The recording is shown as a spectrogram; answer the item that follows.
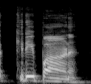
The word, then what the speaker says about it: कृपाण: अब आगे देखिए, का में री की मात्रा क्री, पा और अणा मिलके बन जाएगा कृपाण।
